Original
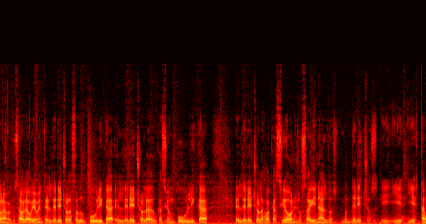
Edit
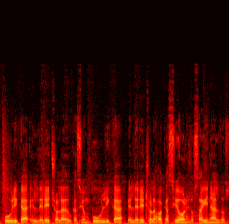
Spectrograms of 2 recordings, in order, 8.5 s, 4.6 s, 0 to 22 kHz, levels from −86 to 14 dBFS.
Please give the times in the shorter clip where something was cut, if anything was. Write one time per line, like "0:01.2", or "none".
0:02.5

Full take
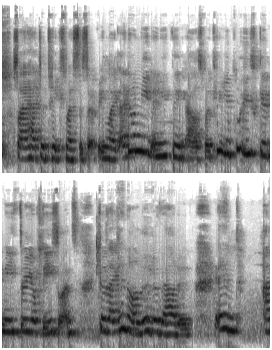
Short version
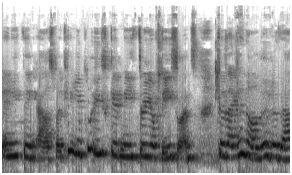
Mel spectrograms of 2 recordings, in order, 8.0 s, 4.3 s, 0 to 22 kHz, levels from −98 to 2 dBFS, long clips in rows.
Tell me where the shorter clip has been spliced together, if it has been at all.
none

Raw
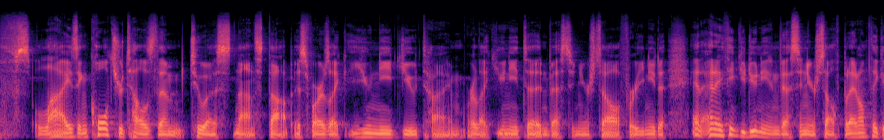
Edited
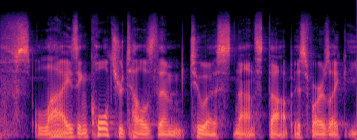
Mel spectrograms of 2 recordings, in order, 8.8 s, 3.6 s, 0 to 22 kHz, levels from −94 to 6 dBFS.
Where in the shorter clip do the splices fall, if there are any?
none

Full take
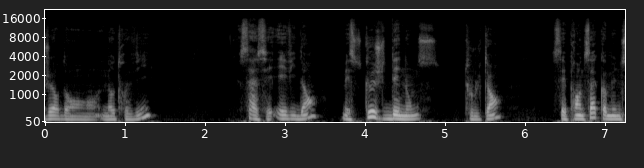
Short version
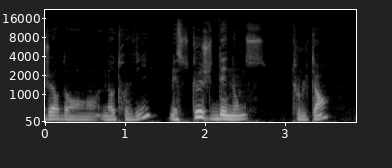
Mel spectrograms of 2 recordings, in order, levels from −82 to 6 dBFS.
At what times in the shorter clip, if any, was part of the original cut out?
0:01.4

